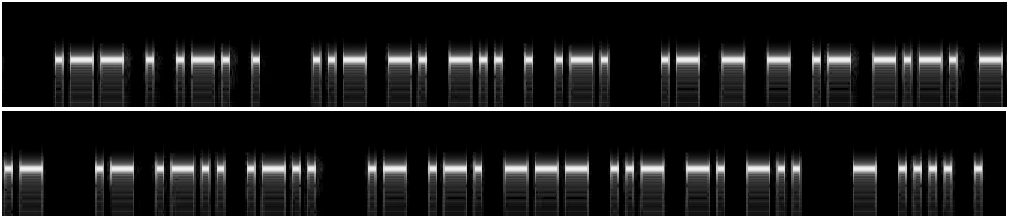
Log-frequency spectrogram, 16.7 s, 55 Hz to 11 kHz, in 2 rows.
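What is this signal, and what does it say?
Morse code, heard as a keyed tone, about 19 wpm, 600 Hz. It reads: WERE UNDER ATTACK ALL AROUND THE
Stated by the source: Morse code at 19 wpm from CW med Gnister, reading Ken Follett's novel Never in English.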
